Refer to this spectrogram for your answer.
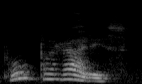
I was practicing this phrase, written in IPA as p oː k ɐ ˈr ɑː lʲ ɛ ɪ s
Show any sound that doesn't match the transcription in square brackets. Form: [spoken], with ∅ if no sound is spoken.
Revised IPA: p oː [p] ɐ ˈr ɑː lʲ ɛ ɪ s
